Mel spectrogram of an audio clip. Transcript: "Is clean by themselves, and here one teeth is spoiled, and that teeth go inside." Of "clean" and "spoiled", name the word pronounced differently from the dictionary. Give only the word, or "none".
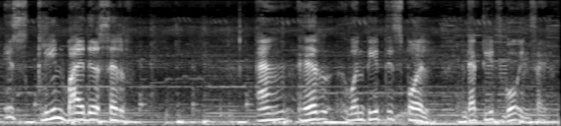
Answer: spoiled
